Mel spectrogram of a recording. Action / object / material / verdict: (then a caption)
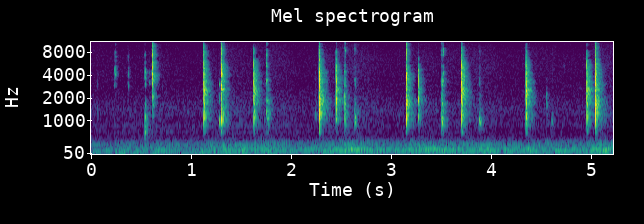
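tap / plastic game controller / plastic / none. Fingertips press and click the buttons and thumbsticks of a white Xbox One controller with a hollow plastic body, held in both hands. About 18 short, dry, bright clicks come in irregular bursts over a faint low hum, each dying away almost at once.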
